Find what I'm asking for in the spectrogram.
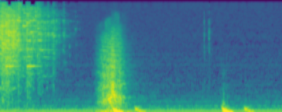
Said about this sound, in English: I go flying, shattering the window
